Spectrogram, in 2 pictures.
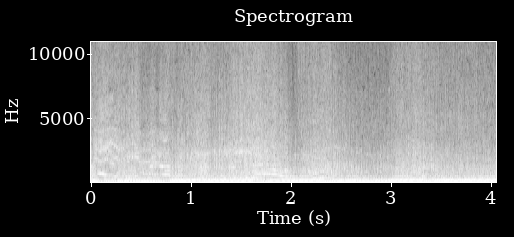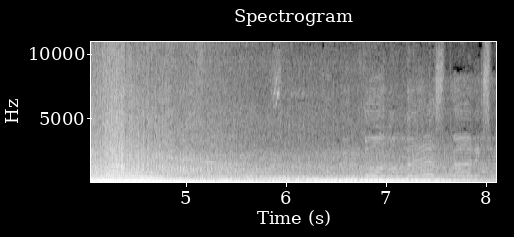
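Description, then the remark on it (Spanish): A DeLorean car engine starts and revs loudly, its pitch surging up and down several times before settling into a steadier rumble that fades slightly at the end. “Eh, que, arranca, loco, que lo arranca.”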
